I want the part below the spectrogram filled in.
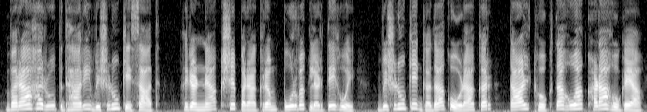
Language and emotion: Hindi, neutral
